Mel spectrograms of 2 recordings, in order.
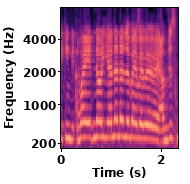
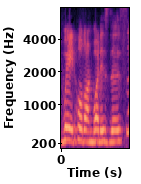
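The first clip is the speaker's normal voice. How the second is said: ordinary talk, nothing marked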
